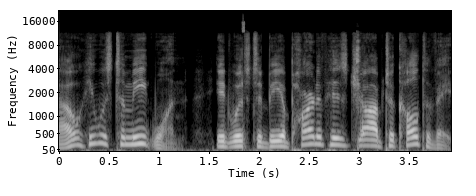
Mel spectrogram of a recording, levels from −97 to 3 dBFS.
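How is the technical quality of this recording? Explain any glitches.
The speech has two short decoding glitches. Corrupt frame decoded, at 1.84 to 1.90 s and 2.97 to 3.05 s: damaged compressed data was decoded anyway, so misread values put energy at wrong frequencies. Each is heard as a brief chirpy burst, the second longer, spanning several frames, and louder.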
